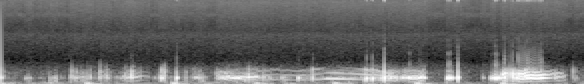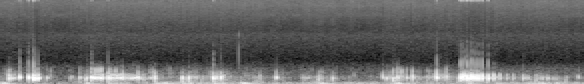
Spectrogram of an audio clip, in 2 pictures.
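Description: Frequent gurgles, bubbling and longer rumbles through a stethoscope; active, ordinary bowel sounds.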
